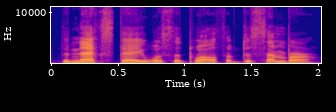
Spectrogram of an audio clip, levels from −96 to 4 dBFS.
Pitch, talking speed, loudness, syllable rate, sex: 145 Hz, 235 wpm, -21 LUFS, 5.4 syllables/s, female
